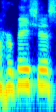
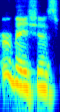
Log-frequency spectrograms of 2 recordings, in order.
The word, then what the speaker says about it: herbaceous: which we also call herbaceous or you could be more uh pretentious and say herbaceous without the H um herbaceous herbaceous same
